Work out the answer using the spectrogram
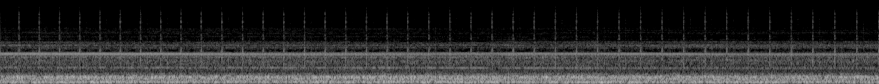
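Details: New diesel heater just installed in a Jayco Freedom caravan, running normally after switch-on: even, steady combustion roar with a quick, regular fuel-pump tick over it as it pumps fuel.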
